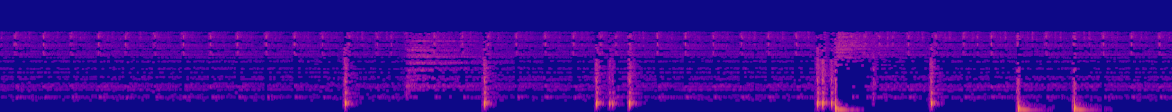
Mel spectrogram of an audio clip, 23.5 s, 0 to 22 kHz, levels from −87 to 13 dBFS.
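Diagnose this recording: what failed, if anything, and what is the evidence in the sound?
The codec stage is the culprit, most likely heavy MP3 compression across the whole piece of music. Nothing survives above 7.7 kHz, and what's left swirls and warbles as weak frequency lines blink on and off between frames, which fits a starved bitrate around 16 kbps.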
